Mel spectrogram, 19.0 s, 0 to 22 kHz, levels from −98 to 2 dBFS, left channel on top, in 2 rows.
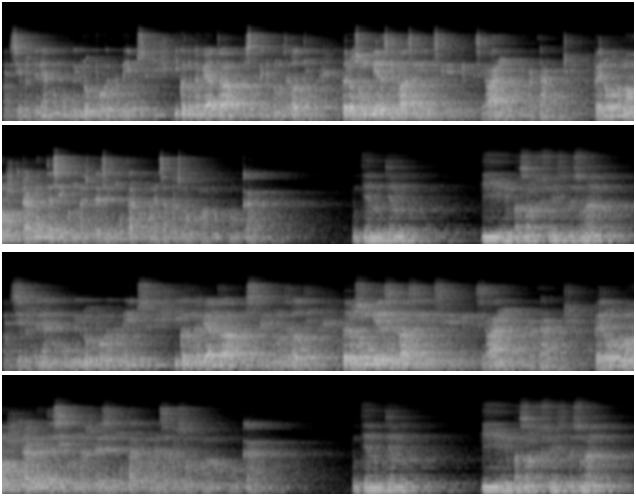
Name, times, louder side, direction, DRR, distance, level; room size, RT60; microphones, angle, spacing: voice 1, 0.0-8.6 8.9-13.3, left 1 dB, 70° left, -3 dB, 2.1 m, -31 dB
voice 2, 14.7-15.5 16.7-18.5, equal, 10° right, -4 dB, 0.9 m, -31 dB
11.5 x 8.1 x 5.0 m, 2.1 s
head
